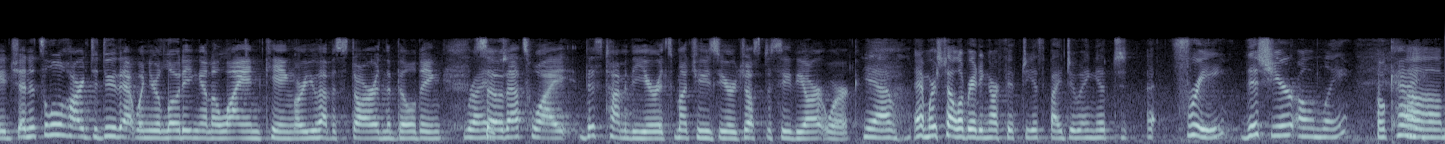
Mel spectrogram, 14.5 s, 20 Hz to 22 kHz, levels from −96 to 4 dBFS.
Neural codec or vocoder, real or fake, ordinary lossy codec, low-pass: none; real; Opus, 64 kbps; 7.2 kHz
